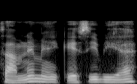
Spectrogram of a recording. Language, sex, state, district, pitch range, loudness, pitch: Hindi, male, Jharkhand, Garhwa, 100-120 Hz, -18 LUFS, 115 Hz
